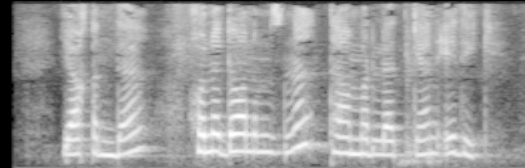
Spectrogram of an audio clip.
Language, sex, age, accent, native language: Uzbek, female, 18-24, Toshkent viloyati, Uzbek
